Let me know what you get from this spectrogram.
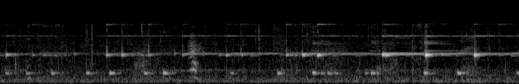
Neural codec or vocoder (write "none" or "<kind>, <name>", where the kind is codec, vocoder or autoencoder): vocoder, Vocos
